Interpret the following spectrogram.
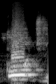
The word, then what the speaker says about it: Claude: estudioso aqui conhecido como Cloud livest é escrito Cloud mas a pronúncia é clou CL Liv TRS ele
